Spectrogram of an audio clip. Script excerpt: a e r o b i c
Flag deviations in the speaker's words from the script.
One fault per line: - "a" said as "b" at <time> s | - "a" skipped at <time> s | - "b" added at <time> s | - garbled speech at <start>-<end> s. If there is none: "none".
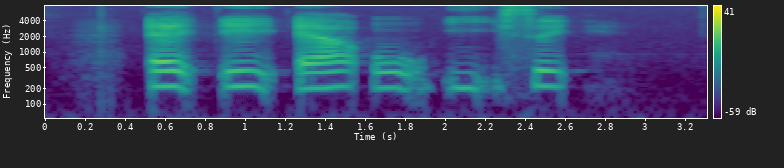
- "b" skipped at 1.9 s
